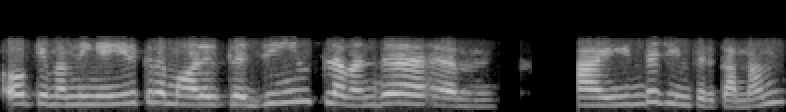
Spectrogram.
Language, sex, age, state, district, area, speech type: Tamil, male, 18-30, Tamil Nadu, Sivaganga, rural, conversation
